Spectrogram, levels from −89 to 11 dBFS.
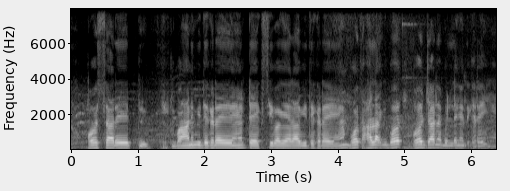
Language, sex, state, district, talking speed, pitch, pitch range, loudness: Hindi, male, Chhattisgarh, Bilaspur, 215 wpm, 130 Hz, 125-140 Hz, -18 LUFS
